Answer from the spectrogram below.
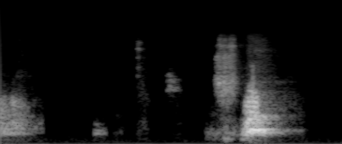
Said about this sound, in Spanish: Deja que deje de ladrar mi perro.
